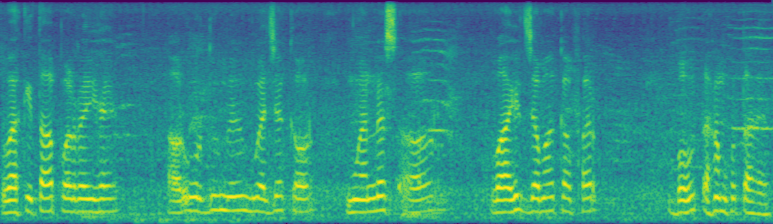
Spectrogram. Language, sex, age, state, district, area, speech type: Urdu, male, 60+, Bihar, Gaya, urban, spontaneous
